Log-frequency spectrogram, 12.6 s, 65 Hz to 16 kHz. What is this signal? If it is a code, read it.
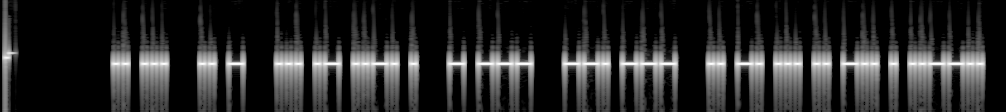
Morse code, heard as a keyed tone, about 20 wpm, 700 Hz. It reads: IS IT SAFE TO GO INSIDE?
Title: Sentences from Top 1000 Words - Review Part 6 - 20wpm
